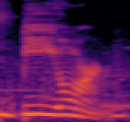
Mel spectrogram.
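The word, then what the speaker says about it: Bjorn: of the high's goodbye the J is a why so it is beorn beorn oh there's a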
